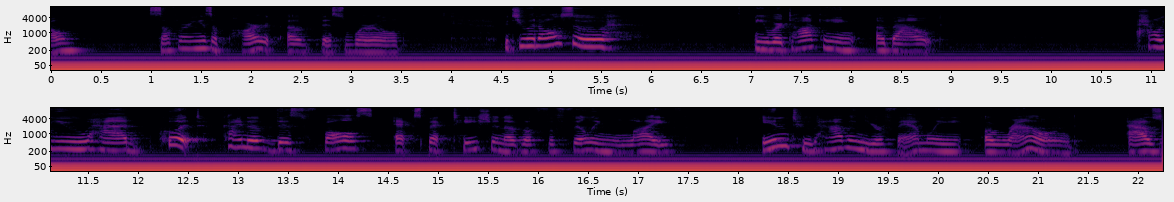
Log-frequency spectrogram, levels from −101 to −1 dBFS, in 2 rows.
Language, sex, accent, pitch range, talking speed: English, female, American, 160-240 Hz, 90 wpm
